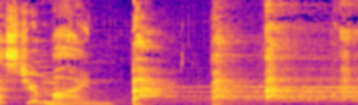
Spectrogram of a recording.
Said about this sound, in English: What is with the echo? Dramatic effect.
